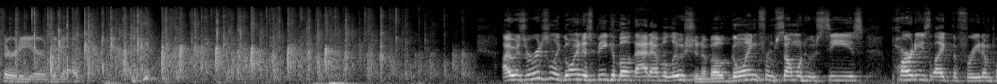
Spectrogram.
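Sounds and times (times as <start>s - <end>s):
speech: 0.0s - 1.5s, 5.0s - 9.9s
round of applause: 0.0s - 4.8s.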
